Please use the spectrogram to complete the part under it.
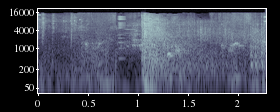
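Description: A pistol fires a sharp shot.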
